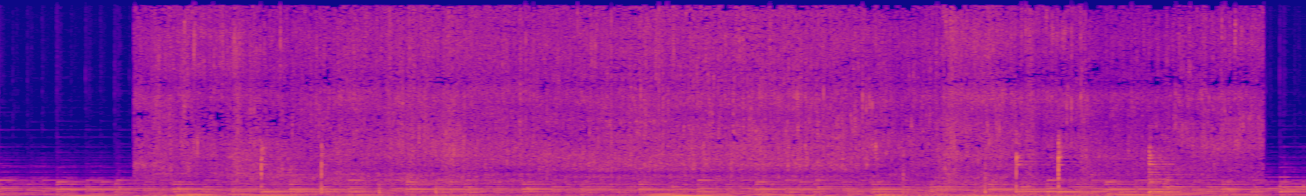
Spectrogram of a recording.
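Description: Food sizzling as it fries in a pan, with a few sharp crackles; the sizzle starts about a second in and cuts off suddenly near the end. Background music plays underneath.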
